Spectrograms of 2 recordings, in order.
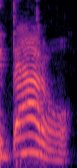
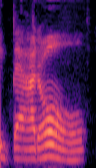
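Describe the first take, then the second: First: "battle" said the normal way, BAT-tle; stress on first syllable. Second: "battle" wrongly stressed on its ending, bat-TLE; stress on second syllable. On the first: Teacher correcting the wrong take, "battle" stressed on first syllable. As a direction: stress the "bat", let the end of "battle" fall away. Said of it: "we say battle". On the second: Teacher showing students the wrong way, "battle" stressed on second syllable. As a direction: push the weight onto the end of "battle". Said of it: "We don't say battle". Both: Shown as a demonstration.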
